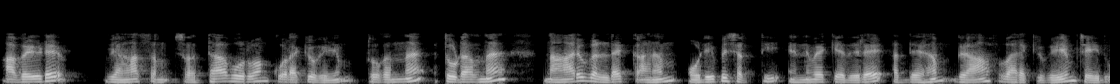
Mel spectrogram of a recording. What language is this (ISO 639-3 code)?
mal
